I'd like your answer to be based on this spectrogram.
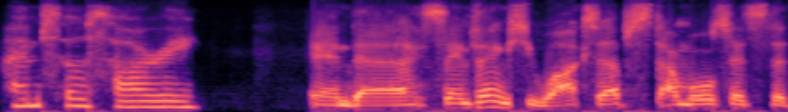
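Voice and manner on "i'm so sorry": whiny apology. Retold or imitated. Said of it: "And she starts".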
